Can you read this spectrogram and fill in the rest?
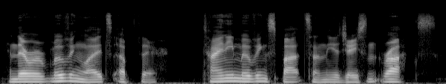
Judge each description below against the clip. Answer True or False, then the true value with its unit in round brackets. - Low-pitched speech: True (125 Hz)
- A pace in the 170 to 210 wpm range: True (190 wpm)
